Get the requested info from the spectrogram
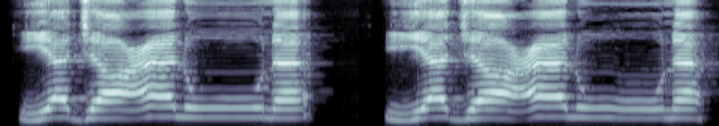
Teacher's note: لام کو واو ساکن کے ساتھ ملائیں گے تو کھینچ کر ادا کریں گے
